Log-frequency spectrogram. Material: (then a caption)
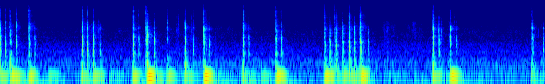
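Plastic. A GMMK Pro mechanical keyboard with an aluminum case and plastic keycaps is typed on with fingertips, giving continuous bursts of crisp, bright key taps over a deep, thocky low thud. The strokes come in quick clusters separated by short pauses, each tap decaying almost at once.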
